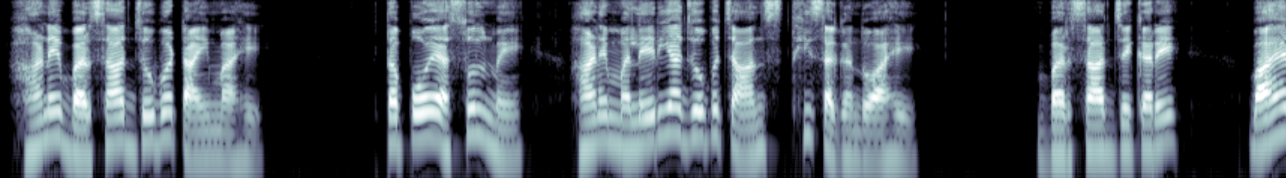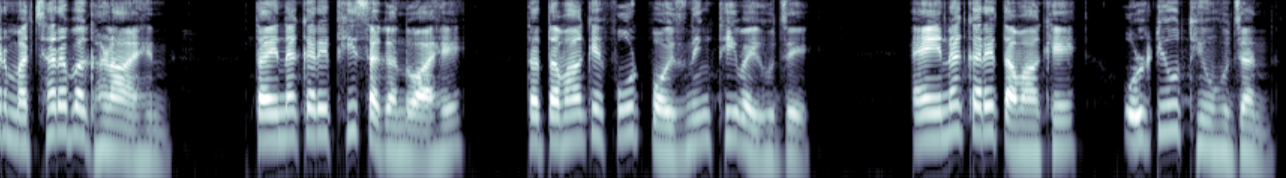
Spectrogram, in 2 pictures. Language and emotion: Sindhi, neutral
